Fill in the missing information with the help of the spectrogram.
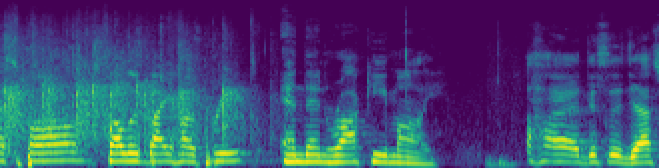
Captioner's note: applause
